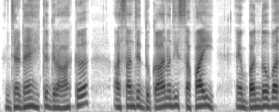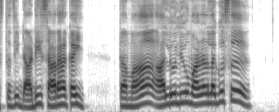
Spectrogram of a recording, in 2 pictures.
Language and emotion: Sindhi, happy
